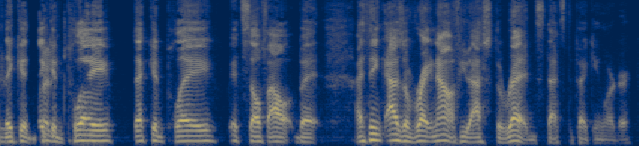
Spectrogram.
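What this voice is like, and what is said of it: Hoarse, worn-out voice. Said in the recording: “my voice is gone”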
